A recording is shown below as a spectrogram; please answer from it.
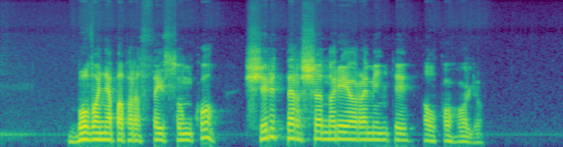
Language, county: Lithuanian, Vilnius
